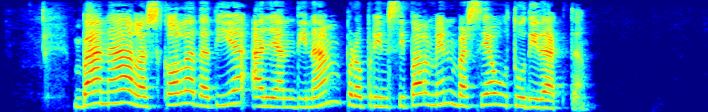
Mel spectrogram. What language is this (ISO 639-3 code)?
cat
